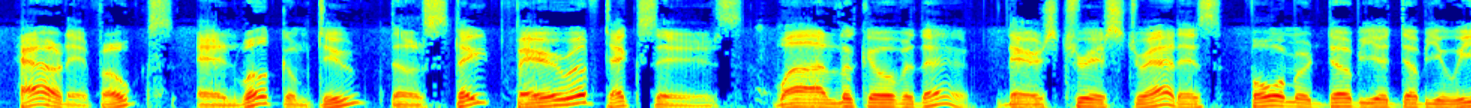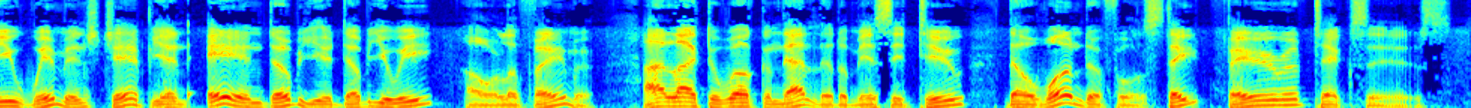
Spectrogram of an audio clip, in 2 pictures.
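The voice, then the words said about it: Big Tex announcer voice. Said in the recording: “give a Big Tex voice”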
